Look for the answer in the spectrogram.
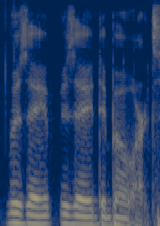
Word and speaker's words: Musée des Beaux-Arts: Des Beaux-Arts. It's French. B-E-A-U-X, arts. – Musée des Beaux-Arts. Yeah, there you go. – Pronouncing it as well as an English speaker probably can.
